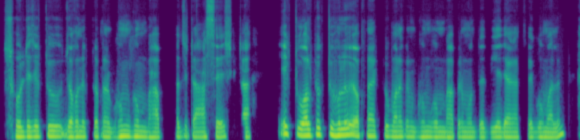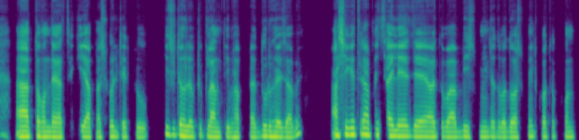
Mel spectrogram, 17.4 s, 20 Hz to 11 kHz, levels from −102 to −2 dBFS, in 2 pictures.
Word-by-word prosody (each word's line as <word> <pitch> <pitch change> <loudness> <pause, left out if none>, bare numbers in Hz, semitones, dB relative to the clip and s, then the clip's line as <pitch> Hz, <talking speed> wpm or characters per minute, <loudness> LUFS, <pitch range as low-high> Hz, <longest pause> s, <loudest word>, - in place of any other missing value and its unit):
শরীর 115 0 +1
যে - - +3
একটু, 125 - -1 0.3
যখন 115 0 +2
একটু 110 - -24
আপনার 115 -1 -2
ঘুম, 120 +3 +3
ঘুম 120 -1 +3
ভাবটা 105 +1 -5
যেটা 115 -2 -5
আছে 110 0 -3 0.2
সেটা 110 - -9 0.6
একটু, 175 -1 -3
অল্প 140 -1 +4
একটু 150 +2 -5
হলেও 145 +2 +6
আপনার 135 -3 -2
একটু 120 +1 -11
মনে 115 0 +1
করেন 115 -1 -3
ঘুম, 110 0 -1
ঘুম 110 0 -1
ভাবের 110 +1 -3
মধ্যে 110 0 -4
দিয়ে 110 +1 -1
দেখা 110 0 0
যাচ্ছে 105 0 -8
ঘুমালেন। 105 +6 -1 0.6
আর 120 0 +8
তখন 115 -1 +4
দেখা 110 -1 +4
যাচ্ছে 110 - -17
কি - - -9
আপনার 110 0 -4
শরীরটা 120 -1 -1
একটু, 110 - -7 0.4
কিছুটা 150 -5 0
হলেও 120 -1 +5
একটু - - -8
ক্লান্তি 110 -2 +1
ভাবটা 110 0 -3
দূর 125 -1 +3
হয়ে 110 -1 +4
যাবে। 105 +9 -1 0.5
আর 135 - +5
সেক্ষেত্রে 160 +1 +3
আপনি 150 0 -5
চাইলে 130 -1 +4 0.2
যে 120 - +4 0.2
হয়তোবা 115 0 +1 0.2
২০ 115 -2 0
মিনিট 115 -1 -1
অথবা 110 -1 -1
১০ 110 0 +1
মিনিট 120 0 -4
কতক্ষণ 115 0 -5
115 Hz, 195 wpm, -22 LUFS, 110-125 Hz, 0.6 s, আর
